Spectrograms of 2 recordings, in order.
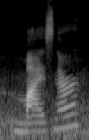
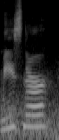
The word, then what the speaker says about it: Meisner: are always horrible but it's actually Natalie Meisner not Me's nur so I just wanted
